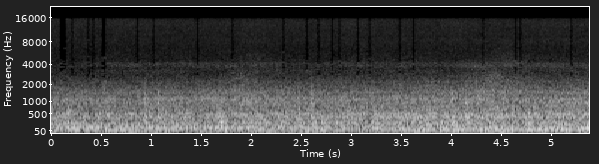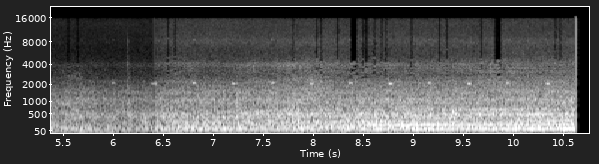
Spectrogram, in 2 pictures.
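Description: In-cabin road and engine noise of a car on a wet road. About six seconds in, the engine grows louder and steadier as the car accelerates to overtake, and a faint turn-signal tick comes in about three times a second.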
